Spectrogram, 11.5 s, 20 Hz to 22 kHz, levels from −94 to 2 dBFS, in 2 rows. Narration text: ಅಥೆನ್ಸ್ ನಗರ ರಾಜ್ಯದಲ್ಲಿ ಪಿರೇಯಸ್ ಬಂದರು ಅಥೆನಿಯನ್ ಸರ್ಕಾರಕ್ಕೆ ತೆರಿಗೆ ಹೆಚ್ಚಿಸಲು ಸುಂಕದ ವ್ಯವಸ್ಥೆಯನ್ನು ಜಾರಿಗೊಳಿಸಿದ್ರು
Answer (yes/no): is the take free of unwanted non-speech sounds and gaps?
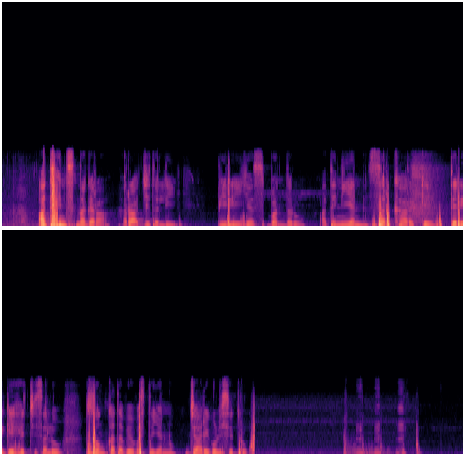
no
